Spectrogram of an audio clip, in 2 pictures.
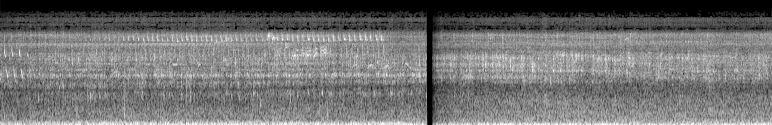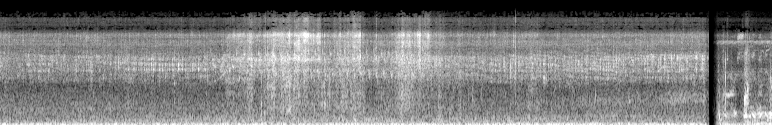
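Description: Outdoor garden ambience: a steady hiss and low rumble with faint high chirping calls, broken by a brief dropout about a third of the way in. About twenty seconds in come a few seconds of crackly rustling as a hand moves through cucumber leaves and vines.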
